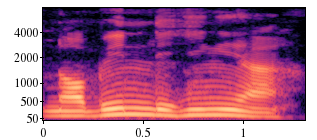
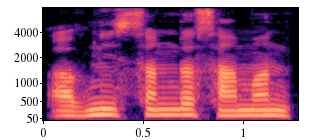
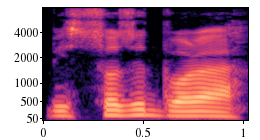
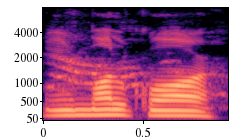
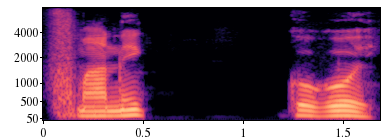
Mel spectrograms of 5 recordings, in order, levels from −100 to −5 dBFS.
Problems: background sounds at intervals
